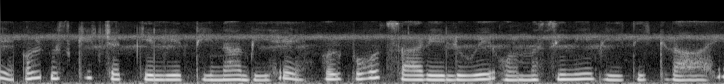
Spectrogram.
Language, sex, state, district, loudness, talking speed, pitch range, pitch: Hindi, female, Arunachal Pradesh, Papum Pare, -15 LUFS, 150 wpm, 210-250 Hz, 220 Hz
